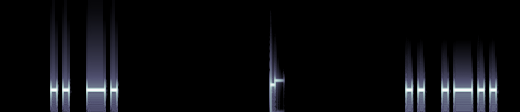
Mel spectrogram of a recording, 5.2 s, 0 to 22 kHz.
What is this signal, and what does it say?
Morse code, heard as a keyed tone, about 20 wpm, 700 Hz. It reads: IN IL
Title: US States and Canadian Provinces 20wpm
